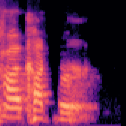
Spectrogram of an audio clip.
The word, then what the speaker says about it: Cuthbert: So if Aldi's comes out with their, they have, you call it Cutbert? – Cutbert. Yeah. Cutbert. Yeah. – So you don't pronounce the TH, th, you pronounce it T. So it's Cutbert.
